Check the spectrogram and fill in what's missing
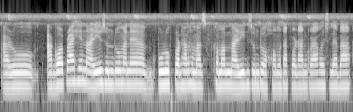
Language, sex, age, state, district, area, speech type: Assamese, female, 18-30, Assam, Lakhimpur, rural, spontaneous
